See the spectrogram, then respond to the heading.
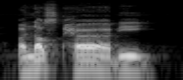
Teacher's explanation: naqalkan fatah kepada nun dan buangkan hamzah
